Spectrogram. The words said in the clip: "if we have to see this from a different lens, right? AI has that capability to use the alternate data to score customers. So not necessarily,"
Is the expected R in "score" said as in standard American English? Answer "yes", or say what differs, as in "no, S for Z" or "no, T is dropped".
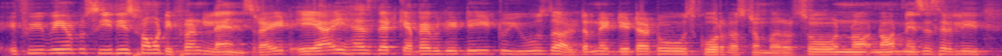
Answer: yes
